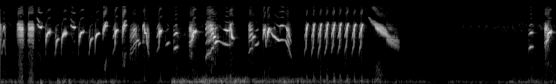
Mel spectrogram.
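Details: Goldfinch song of the tiwawati, galoubi and serfati styles: continuous bright tinkling twitters, a fast rattling trill of evenly spaced notes, then a long falling buzzy sweep, with a soft twitter after a pause.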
